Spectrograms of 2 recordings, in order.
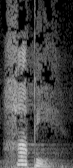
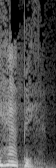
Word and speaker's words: Hapi: Well, let me say, I'll pronounce it what I think maybe it should be. Hapi. But that's H-A-P-I. And if you want to pronounce it the way it maybe sounds, you might say happy. But it's H-A-P-I, the god Happy.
